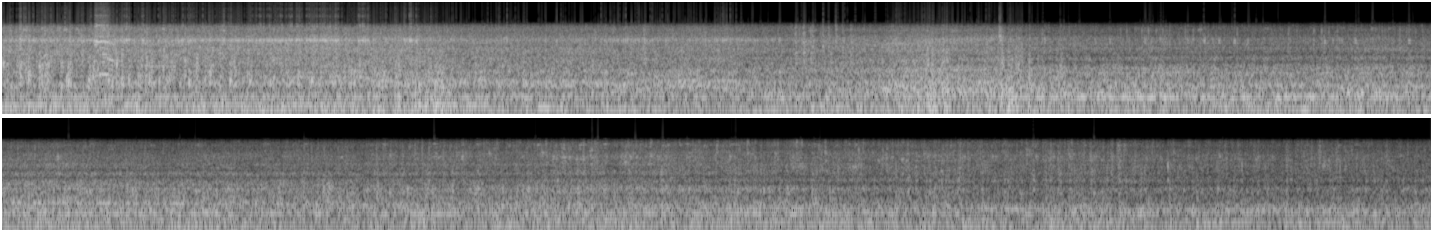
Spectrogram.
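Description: Engine of a harness-racing mobile starting-gate car running steadily, heard from inside the vehicle along with road and wind noise.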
